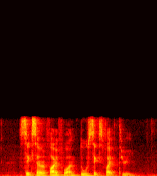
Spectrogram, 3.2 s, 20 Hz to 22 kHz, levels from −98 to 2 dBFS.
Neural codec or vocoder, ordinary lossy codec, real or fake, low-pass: none; none; real; 7.2 kHz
